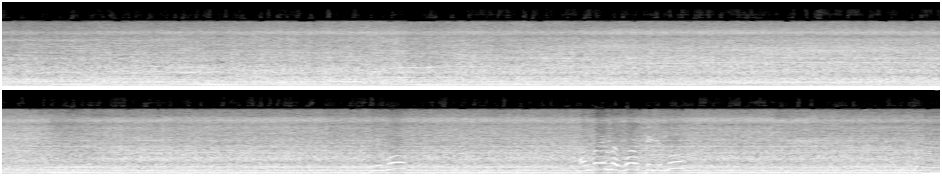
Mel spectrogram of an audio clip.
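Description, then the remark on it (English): A lawn mower engine drones steadily and loudly as a man mows his lawn, a continuous buzzing hum with no pauses and no voices. “This is a white lady walking up to a, I guess, Mexican or Latin guy who is mowing his lawn and asking for his papers.”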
